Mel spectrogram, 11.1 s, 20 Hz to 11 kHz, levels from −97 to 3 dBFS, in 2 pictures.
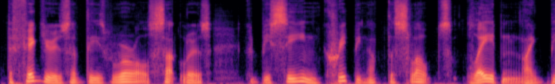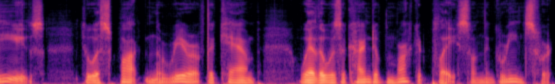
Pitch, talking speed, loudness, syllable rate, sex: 100 Hz, 195 wpm, -22 LUFS, 5.1 syllables/s, male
